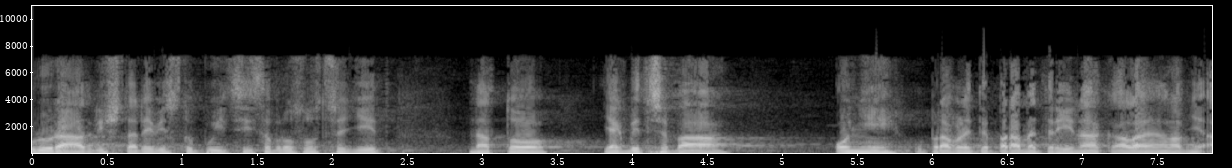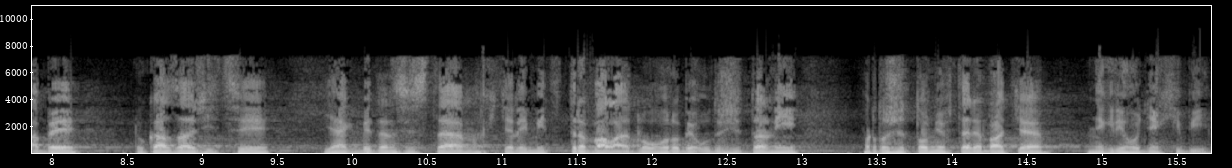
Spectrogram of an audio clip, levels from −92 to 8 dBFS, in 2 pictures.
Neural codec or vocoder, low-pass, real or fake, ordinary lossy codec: none; 7.2 kHz; real; AAC, 32 kbps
